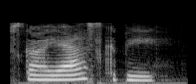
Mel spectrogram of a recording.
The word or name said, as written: skiascopy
